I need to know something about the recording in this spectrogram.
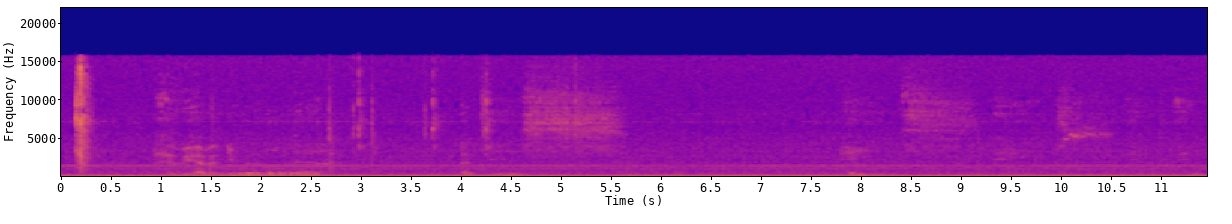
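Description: A man speaks briefly and quietly close to a microphone.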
